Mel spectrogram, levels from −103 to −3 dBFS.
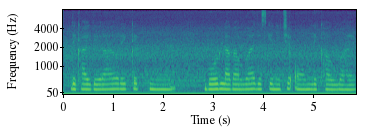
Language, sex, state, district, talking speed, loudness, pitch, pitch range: Hindi, female, Maharashtra, Sindhudurg, 175 wpm, -30 LUFS, 180 Hz, 170-185 Hz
